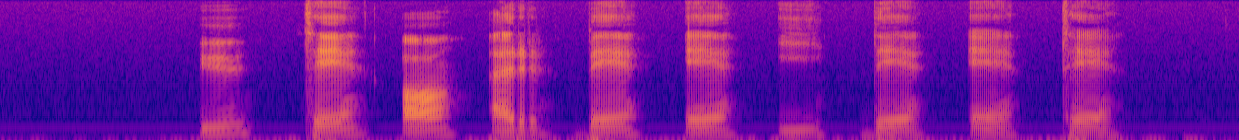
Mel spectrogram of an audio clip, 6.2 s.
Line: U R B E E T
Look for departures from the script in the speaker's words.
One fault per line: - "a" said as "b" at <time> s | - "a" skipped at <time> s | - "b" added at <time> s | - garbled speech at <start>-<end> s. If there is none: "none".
- "T A" added at 1.5 s
- "I D" added at 3.9 s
